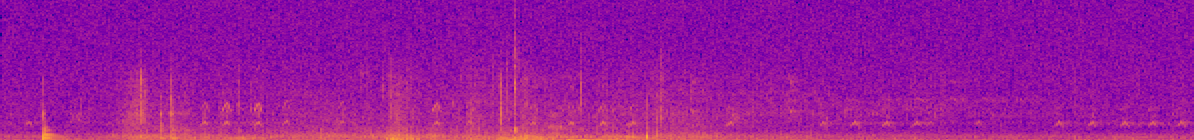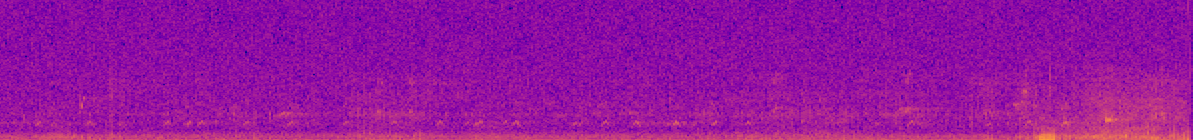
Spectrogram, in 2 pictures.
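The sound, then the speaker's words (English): Wild birds not yet captured give faint alarm calls up in the treetops: short, repeated notes in quick series over quiet outdoor ambience, with some rustling and knocks at the start and end. “There's still some wild birds not captured up in the treetops, and they were giving alarm calls, and now they're grading into tubes.”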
